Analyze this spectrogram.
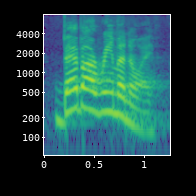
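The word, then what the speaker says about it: βεβαρημένοι: Bebaremenoi.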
